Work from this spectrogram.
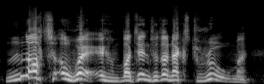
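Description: A man voicing a brisk, outspoken middle-aged English aunt in a storybook, hearty, emphatic and used to commanding. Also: high-pitched, expressive, pushed and bright, no echo, clean studio sound, pitched above the performer's own voice. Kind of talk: storybook character voice in an audiobook.

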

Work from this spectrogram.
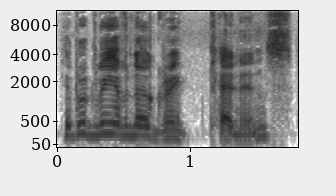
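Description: Storybook villainess, played by a man: imperious young gentlewoman, raised pitch, cutting contempt, fierce and unrelenting, dry sound. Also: expressive, a little slow, dry recording, lightly acted. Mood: cruel scorn. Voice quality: cold, stern, sharp tone. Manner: contemptuous, resolute, theatrically fierce. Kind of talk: dramatised classic novel reading.

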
